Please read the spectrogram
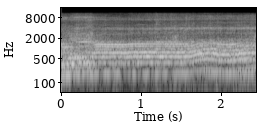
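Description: Live concert music: a voice holding long sung notes over the band, the pitch rising near the end.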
